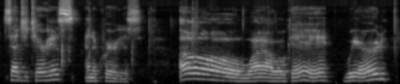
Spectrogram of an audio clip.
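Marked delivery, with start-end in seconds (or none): 2.7-5.9 surprised. Real, not acted. Reader turning a card and being genuinely caught off guard. Reacting to the cards drawn.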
